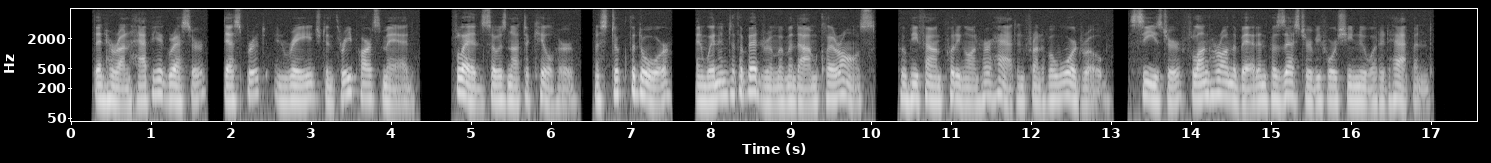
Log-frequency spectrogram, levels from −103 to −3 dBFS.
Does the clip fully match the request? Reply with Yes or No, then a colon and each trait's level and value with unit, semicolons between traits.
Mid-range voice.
No: low, 115 Hz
